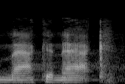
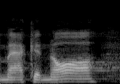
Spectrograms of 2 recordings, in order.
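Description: First: The name is pronounced the way outsiders say it. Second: The name is pronounced the way locals say it. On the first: The speaker is not from the area. The speaker calls it wrong. "people that are not from there call it the Mackinac Bridge" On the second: The speaker is from the area. The speaker calls it right. "it properly is pronounced the Mackinac Bridge"

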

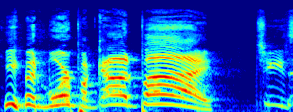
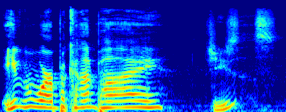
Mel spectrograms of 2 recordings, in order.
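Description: First: It is said as a forceful exclamation. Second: It is said as a rising question.

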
